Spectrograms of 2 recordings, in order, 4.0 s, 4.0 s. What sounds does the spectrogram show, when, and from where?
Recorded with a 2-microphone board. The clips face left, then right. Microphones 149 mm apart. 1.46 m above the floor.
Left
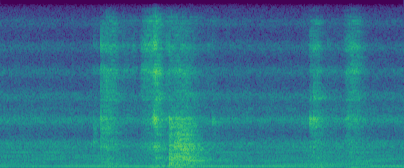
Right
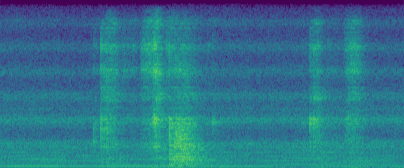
0.9 s chopping: 20° left (ahead or behind), 0.8 m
